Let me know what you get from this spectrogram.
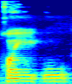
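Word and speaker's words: القيء: Jadi selalu dibaca dengan dhamma. Wal huknatu wal qai'u ya, bacanya seperti itu.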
